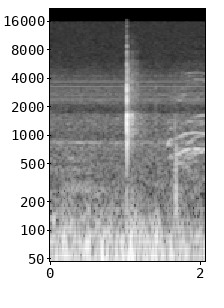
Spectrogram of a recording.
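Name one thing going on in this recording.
A bat cracks sharply against a baseball outdoors.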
